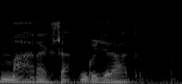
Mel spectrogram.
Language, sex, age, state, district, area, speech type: Kashmiri, male, 30-45, Jammu and Kashmir, Kupwara, rural, spontaneous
